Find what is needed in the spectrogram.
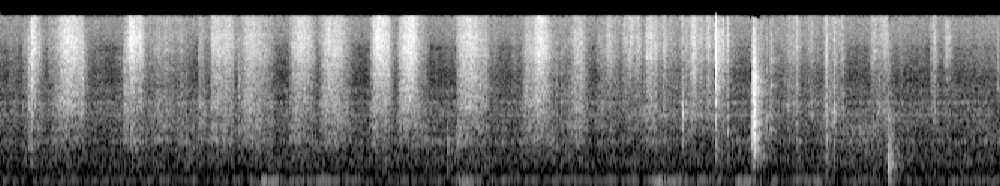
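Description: Cardboard baseball cards slid one by one off the top of a hand-held stack, card rubbing on card in a series of short swishes, with two sharper snaps near the end.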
